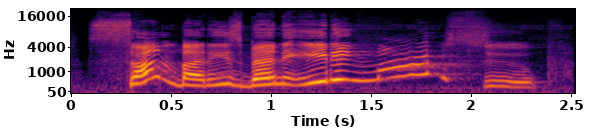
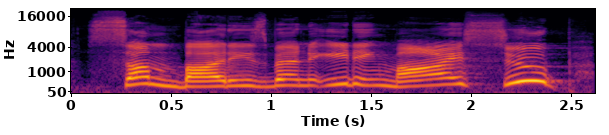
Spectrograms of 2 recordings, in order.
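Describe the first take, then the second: First: It is said in a high shrill voice. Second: It is said in a loud booming voice.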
